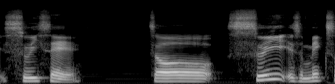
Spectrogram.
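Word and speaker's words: せ: So how do you write se? It's pronounced se, by the way. It's not say. It's se.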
